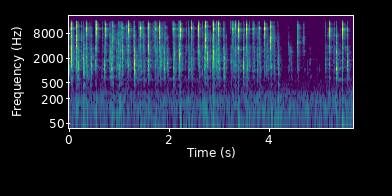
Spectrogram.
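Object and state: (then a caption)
Plastic mechanical keyboard. A pink plastic mechanical keyboard with round backlit keycaps and a hollow body is typed on with long painted nails and fingertips. The result is a rapid run of crisp, bright clicky keystrokes over about four seconds, then a few scattered taps after a short pause.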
